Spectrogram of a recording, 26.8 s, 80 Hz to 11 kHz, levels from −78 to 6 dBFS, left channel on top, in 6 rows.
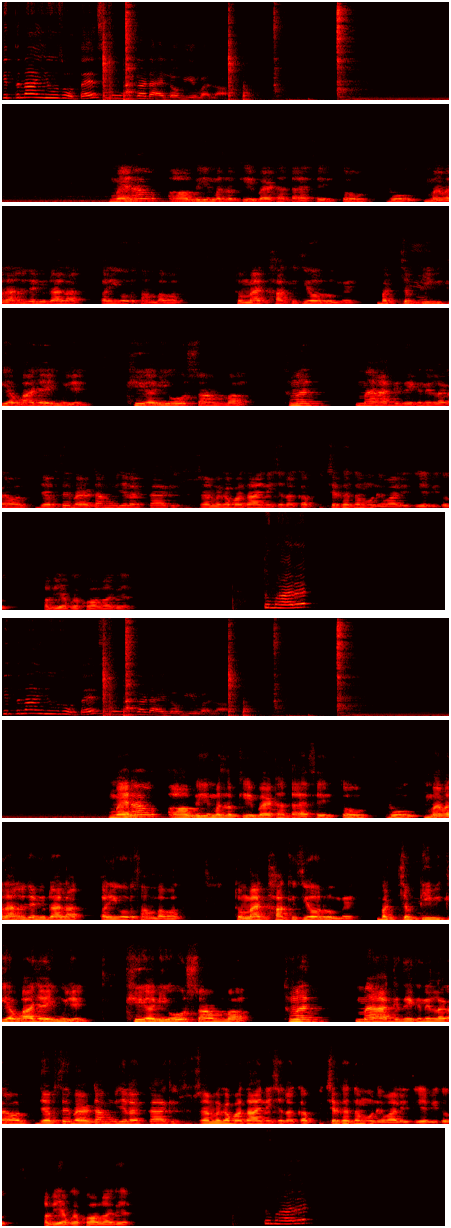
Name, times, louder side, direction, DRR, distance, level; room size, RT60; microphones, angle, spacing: voice 1, 0.0-2.3 13.0-13.2 24.6-25.4, left 6 dB, 60° left, 0.5 m, -44 dB
sound 1, 0.9-6.5, left 2 dB, 10° left, 0.4 m, -49 dB
voice 2, 5.5-10.7 11.3-14.3 14.7-15.9 16.2-16.6 16.9-22.4 22.8-23.6, right 8 dB, 60° right, 0.3 m, -32 dB
2.9 x 2.1 x 3.6 m
head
